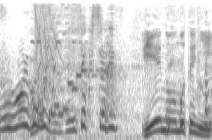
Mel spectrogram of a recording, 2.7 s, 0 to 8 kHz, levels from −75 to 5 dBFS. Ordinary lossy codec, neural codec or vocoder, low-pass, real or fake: MP3, 64 kbps; none; 7.2 kHz; real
